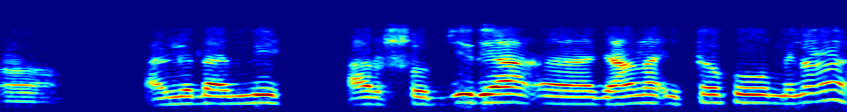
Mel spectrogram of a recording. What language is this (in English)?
Santali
